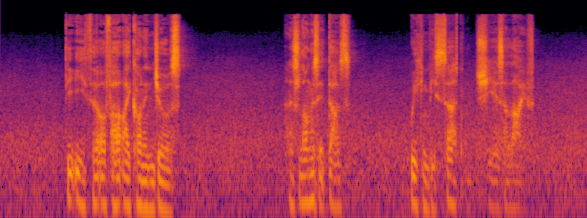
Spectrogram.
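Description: A young man speaks calmly and gravely.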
